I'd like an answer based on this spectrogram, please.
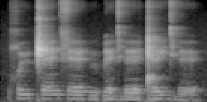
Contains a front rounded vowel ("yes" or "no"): yes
